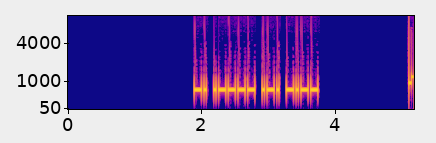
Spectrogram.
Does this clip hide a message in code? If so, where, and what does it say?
Yes: Morse code from 1.9 to 3.8 s, heard as a keyed tone, about 32 wpm, 700 Hz. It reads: N1RY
